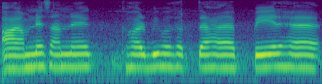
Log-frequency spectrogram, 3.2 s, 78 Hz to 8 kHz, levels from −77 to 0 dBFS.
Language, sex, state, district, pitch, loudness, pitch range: Hindi, male, Bihar, West Champaran, 200 Hz, -16 LUFS, 195-205 Hz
